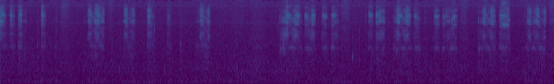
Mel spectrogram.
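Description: Faint scratching of a felt-tip marker writing on paper, in quick short strokes: one run of writing, a pause of about a second, then a second run.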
